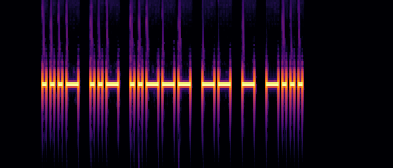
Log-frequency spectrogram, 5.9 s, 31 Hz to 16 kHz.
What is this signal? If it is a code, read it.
Morse code, heard as a keyed tone, about 20 wpm, 700 Hz. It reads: VU2MTB
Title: DXCC-100 Call Signs - 6 Characters - Repeated 3x - 20wpm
